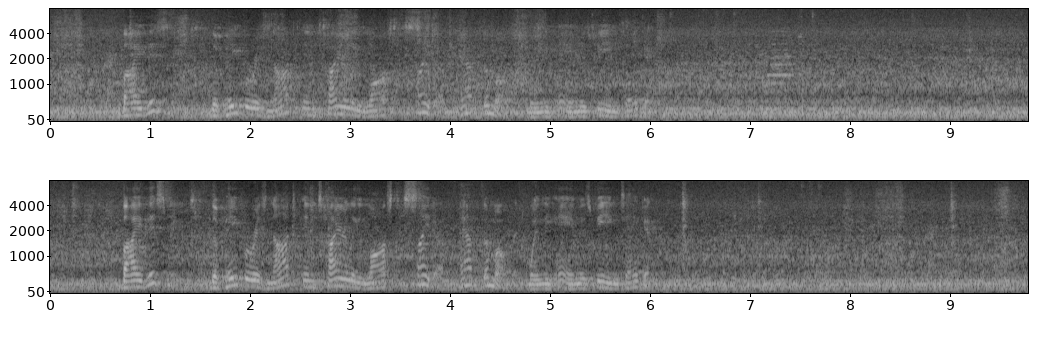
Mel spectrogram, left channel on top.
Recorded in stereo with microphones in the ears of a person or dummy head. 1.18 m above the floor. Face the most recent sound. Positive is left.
turn(degrees=-30)  # may be behind; listen again after turning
